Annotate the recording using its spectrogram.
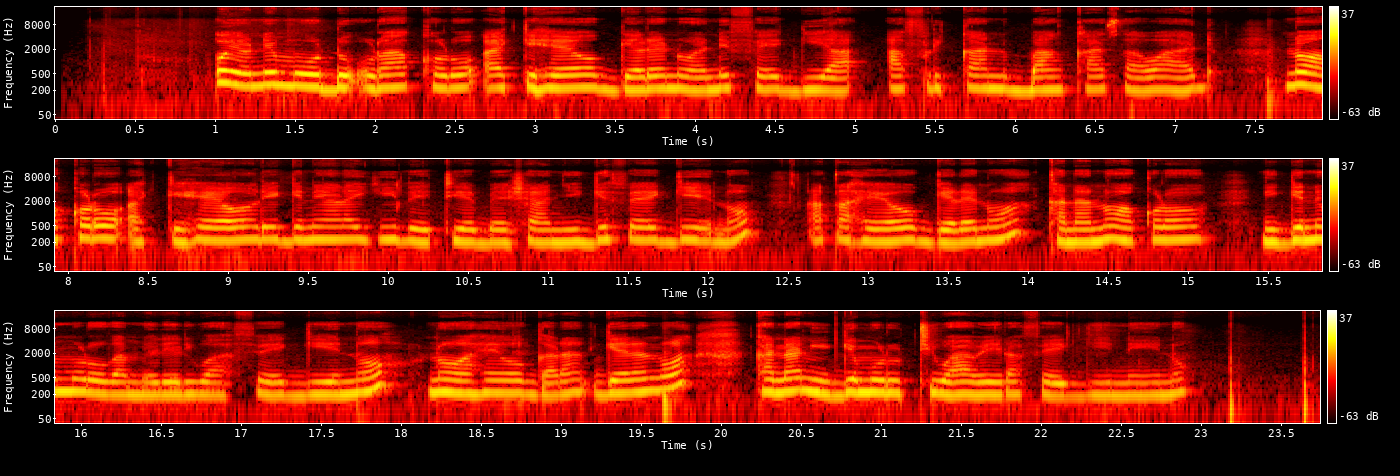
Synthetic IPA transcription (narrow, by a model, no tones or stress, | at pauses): ojonemoːdoʔoɾakʰɔɾwɔʔakeɦɛɔɡɛɾɛnwanefɛɡijaːfɾikanbaŋkasawad | nɔakɔɾwɔʔakeɦɛɔɾeɡeneaɾaiɣiðetiɛβɛʃaɲiːɡefɛɡenɔakaɦɛjɔɡɛɾɛnwakananɔakɔɾɔniːɡenemoɾoɣameɾeɾiwafɛɡeːnɔnɔaɦɛɔɡɡɛɾɛnwakananiːɡemoɾutʰiwaweɾafɛɡineːnɔ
